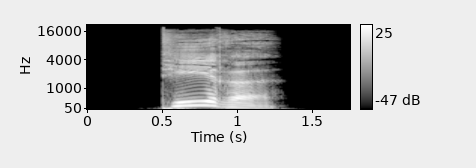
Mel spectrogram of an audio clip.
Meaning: inflection of teeren: 1. first-person singular present 2. first/third-person singular subjunctive I 3. singular imperative
- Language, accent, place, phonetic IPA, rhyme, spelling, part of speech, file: German, Germany, Berlin, [ˈteːʁə], -eːʁə, teere, verb, De-teere.ogg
